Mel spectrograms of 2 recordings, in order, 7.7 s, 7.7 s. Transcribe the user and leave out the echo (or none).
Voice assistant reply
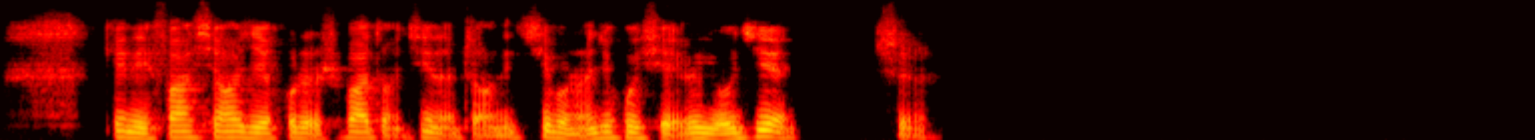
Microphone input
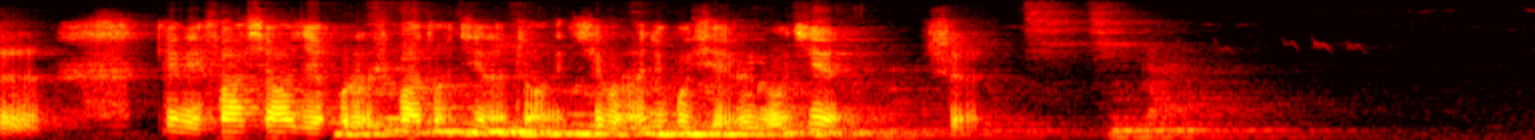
有些时候仅仅是通过邮件不能够完全表达你的这种情情感，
